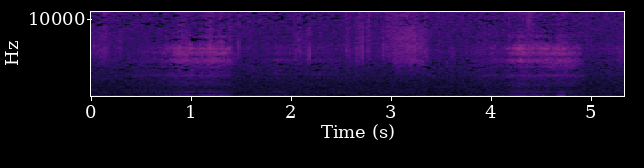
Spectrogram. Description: My dog is asleep and snoring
